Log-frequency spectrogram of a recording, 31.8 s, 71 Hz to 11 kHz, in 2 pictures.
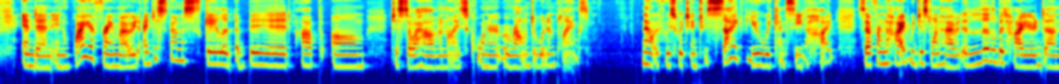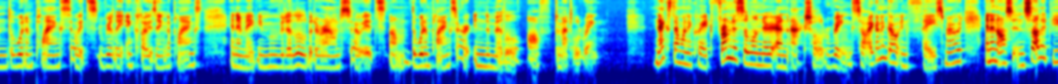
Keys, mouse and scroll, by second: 0.6 s, 2.4 Tab, 2.9 s, 8.1 middle click, 9.4 KP_1, 10.3 s, 16.3 scroll up 3, 17.3 g, 20.2 s, 22.8 g, 26.0 middle click, 27.2-28.3 scroll down 2, 28.3 click, 29.7 z, 30.8 click.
